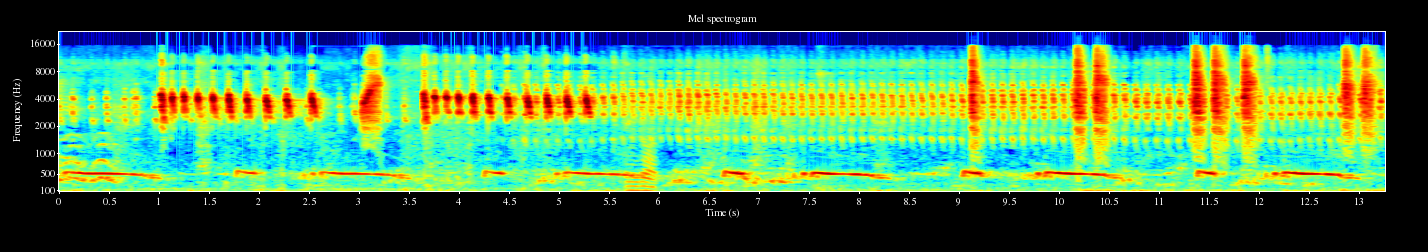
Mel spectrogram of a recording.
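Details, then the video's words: Long-tailed shrike in full isian song, bursts of rapid high ticking notes and occasional harsh rasps, while a lower slurred whistle repeats about every second throughout. "Suara Burung Cendet Gacor full Isian"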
